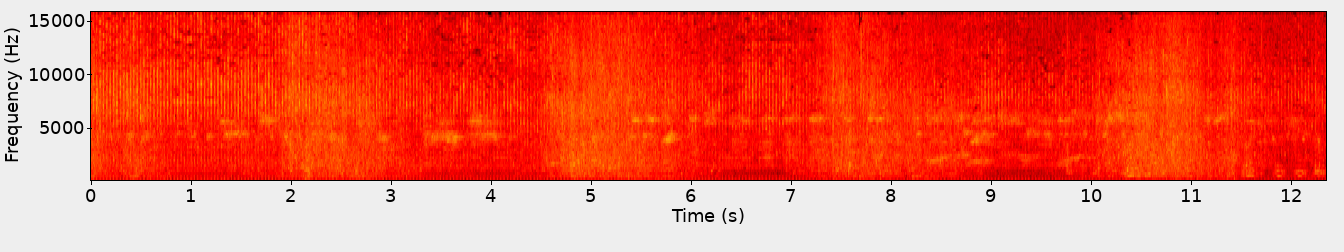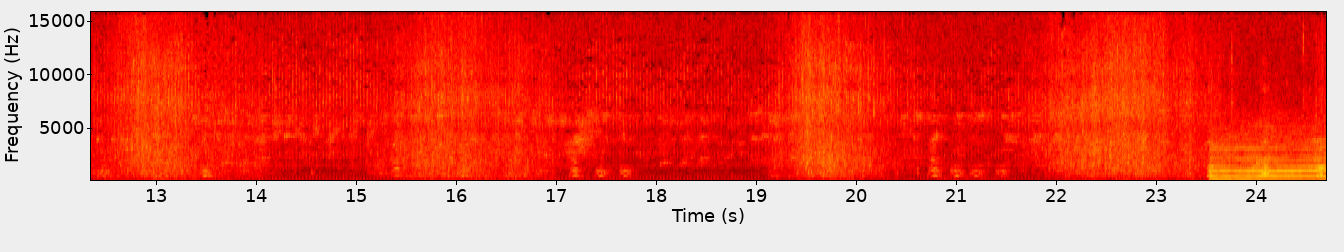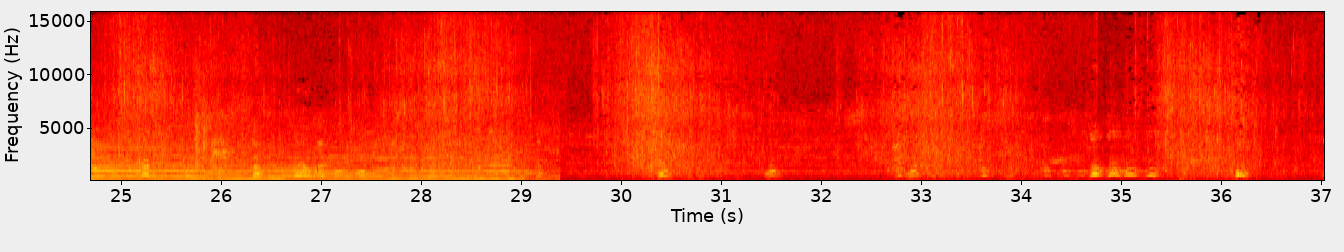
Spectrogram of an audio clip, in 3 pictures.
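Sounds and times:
low hum: 0:23.5 - 0:29.4
ship's horn blast: 0:23.5 - 0:29.4.

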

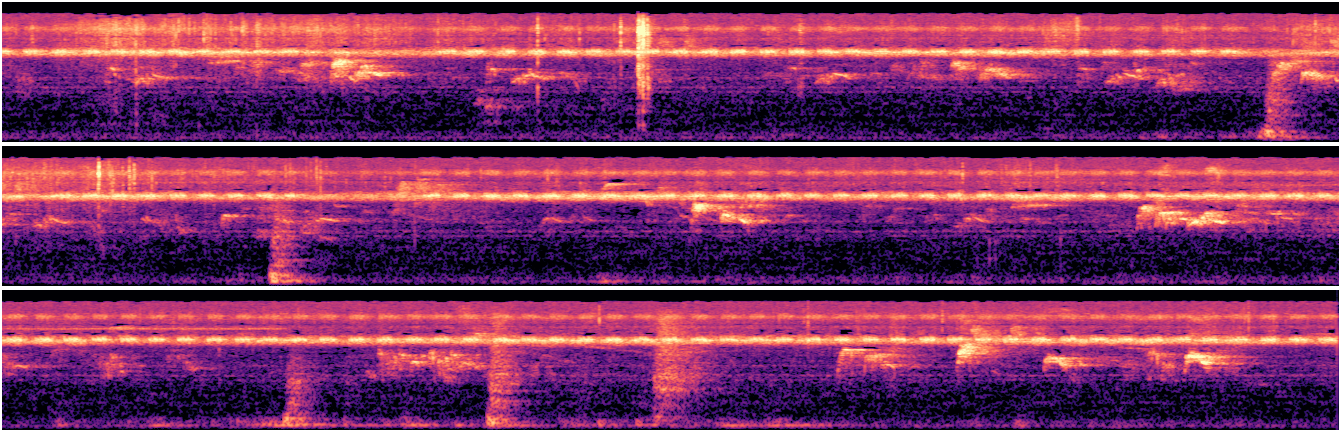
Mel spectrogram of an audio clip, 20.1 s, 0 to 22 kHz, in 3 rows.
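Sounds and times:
insects trilling: 0:00.0 - 0:20.0
bird chirps: 0:00.6 - 0:02.8, 0:03.9 - 0:14.4.

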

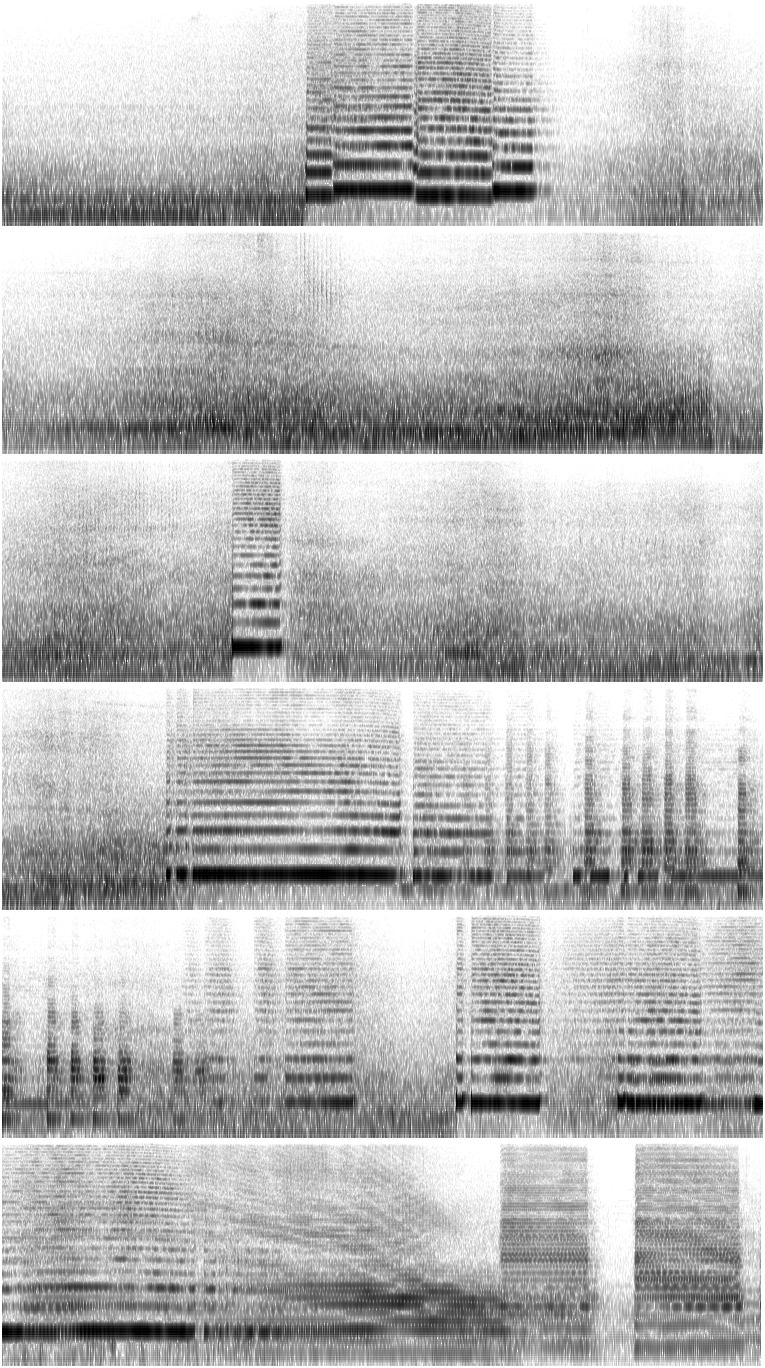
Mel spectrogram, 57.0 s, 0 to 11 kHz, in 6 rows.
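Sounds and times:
diesel engines rumbling: 0:00.0 - 0:57.0
truck air horns: 0:03.7 - 0:07.0, 0:21.8 - 0:22.7, 0:30.6 - 0:42.6, 0:43.7 - 0:57.0.

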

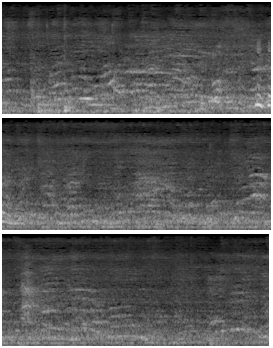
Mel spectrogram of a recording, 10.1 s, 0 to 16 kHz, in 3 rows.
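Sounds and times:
children playing and calling out: 0:00.0 - 0:10.0.

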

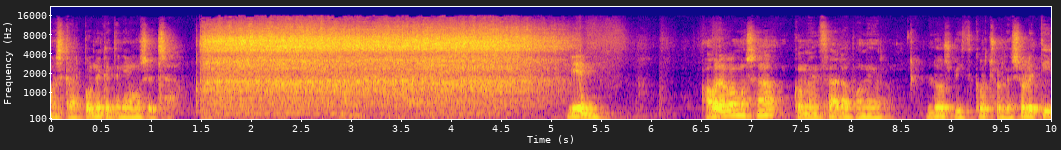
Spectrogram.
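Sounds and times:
electric whisk running in a bowl: 0:01.5 - 0:05.2.

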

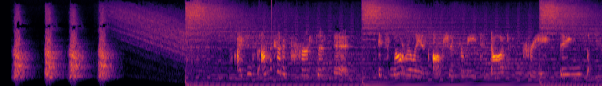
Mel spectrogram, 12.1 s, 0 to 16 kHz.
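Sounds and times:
dog barking: 0:00.2 - 0:02.3.

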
